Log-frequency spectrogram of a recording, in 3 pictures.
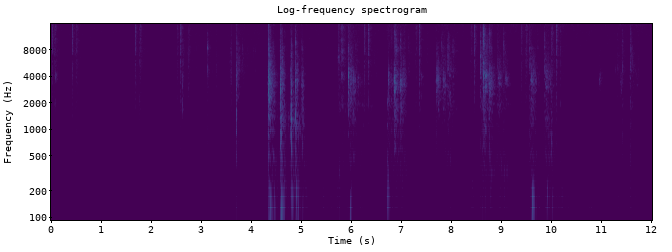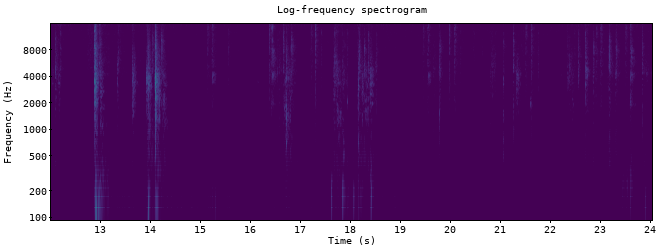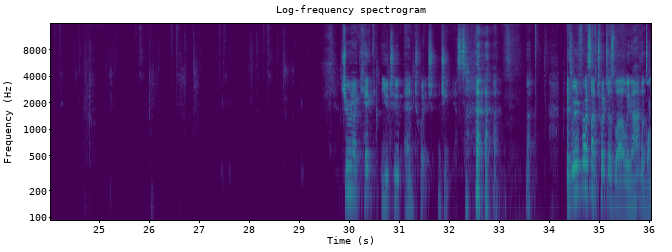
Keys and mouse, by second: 0.4-1.5 drag, 2.4-4.6 drag, 3.1 KP_3, 3.5 Tab, 4.1 Tab, 4.6-17.2 middle drag, 4.7 g, 5.7 s, 6.6 s, 7.5 s, 8.4 ctrl+z, 8.7 s, 9.4 s, 11.1 s, 13.7 s, 16.3 s, 17.3 shift+middle click, 18.0 r, 19.4 g, 20.0 middle click, 21.1 s, 21.9-29.0 shift+drag, 22.5 g, 22.9 r, 23.6 s, 24.3 s, 25.8 s, 26.4 s, 27.8 r, 29.1 shift+click, 29.5-31.4 middle drag, 31.5-36.0 shift+middle drag.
